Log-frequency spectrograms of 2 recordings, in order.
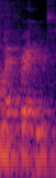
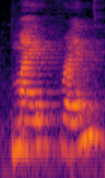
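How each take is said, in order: First: Said in the usual way. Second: "My friend" said louder with a sharp rise on friend; sharp rising my friend. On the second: Shown as a demonstration. Showing viewers the right way to say it, rising sharply. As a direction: snap "My friend" up at the end, demanding. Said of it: "And it said like this".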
